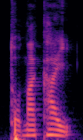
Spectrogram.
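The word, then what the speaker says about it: トナカイ: Ren le Ren en japonais ça se dit tonakai alors tonakai ça s'écrit écrit en katakana parce que c'est du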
